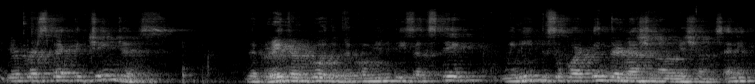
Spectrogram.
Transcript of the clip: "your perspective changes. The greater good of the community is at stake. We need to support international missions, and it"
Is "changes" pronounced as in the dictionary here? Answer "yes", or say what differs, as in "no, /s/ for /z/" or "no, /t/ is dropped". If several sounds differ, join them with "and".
no, /s/ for /z/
